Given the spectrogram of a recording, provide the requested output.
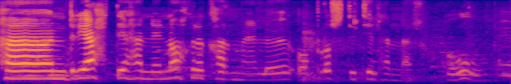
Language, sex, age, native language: Icelandic, female, 12, Icelandic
